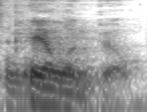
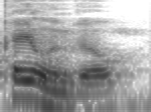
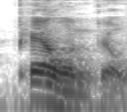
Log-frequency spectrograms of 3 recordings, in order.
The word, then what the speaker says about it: Palenville: people say Palenville it's Palenville okay it's not Palenville or it's p Palenville like I'm pale and I live in a village pville Palenville Palenville yeah so wasn't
